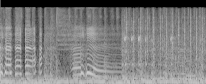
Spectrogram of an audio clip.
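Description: Background music with a child's laughter sound effect in the first two seconds, the pitch wavering and swooping, followed by light high plinking notes.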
